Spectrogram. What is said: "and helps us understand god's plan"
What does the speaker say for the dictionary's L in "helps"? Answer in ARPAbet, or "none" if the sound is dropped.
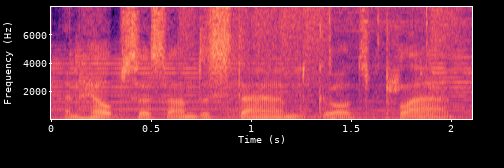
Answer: L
